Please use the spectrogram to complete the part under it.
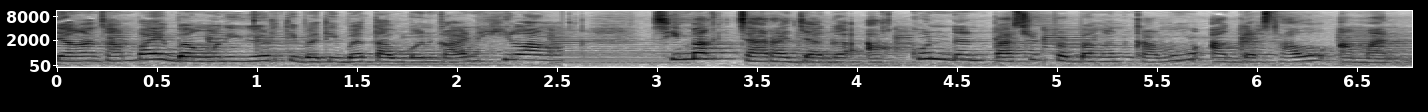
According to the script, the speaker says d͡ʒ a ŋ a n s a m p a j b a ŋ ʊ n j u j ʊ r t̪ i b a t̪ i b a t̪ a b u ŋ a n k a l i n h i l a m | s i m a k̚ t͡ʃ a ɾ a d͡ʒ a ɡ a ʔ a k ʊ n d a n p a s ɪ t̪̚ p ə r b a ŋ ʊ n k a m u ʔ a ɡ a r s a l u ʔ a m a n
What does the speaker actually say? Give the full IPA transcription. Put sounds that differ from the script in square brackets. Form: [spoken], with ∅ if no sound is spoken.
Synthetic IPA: d͡ʒ a ŋ a n s a m p a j b a ŋ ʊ n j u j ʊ r t̪ i b a t̪ i b a t̪ a b u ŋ a n k a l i n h i l a [ŋ] | s i m a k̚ t͡ʃ a ɾ a d͡ʒ a ɡ a ʔ a k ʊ n d a n p a s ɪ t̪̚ p ə r b a ŋ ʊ n k a m u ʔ a ɡ a r s a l u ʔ a m a n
